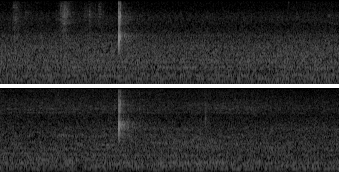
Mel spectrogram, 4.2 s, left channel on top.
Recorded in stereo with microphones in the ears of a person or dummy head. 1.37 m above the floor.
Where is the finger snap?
10° left (ahead or behind), 0.7 m.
